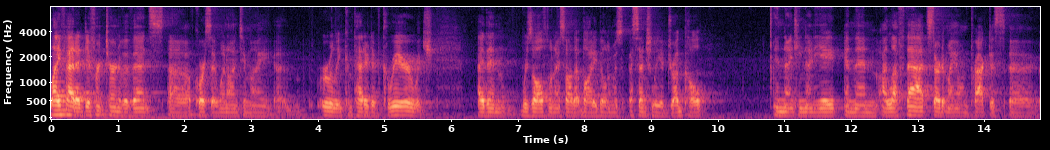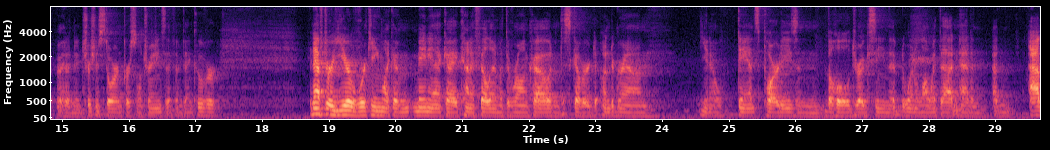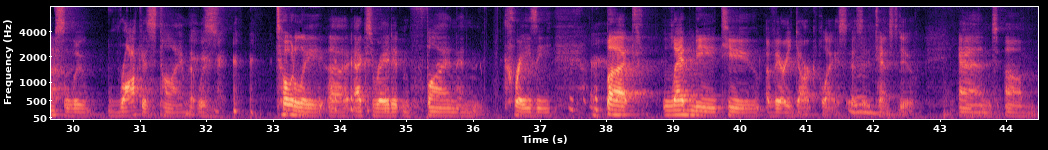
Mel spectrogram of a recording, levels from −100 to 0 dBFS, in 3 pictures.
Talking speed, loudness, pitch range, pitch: 165 wpm, -25 LUFS, 100-120 Hz, 100 Hz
